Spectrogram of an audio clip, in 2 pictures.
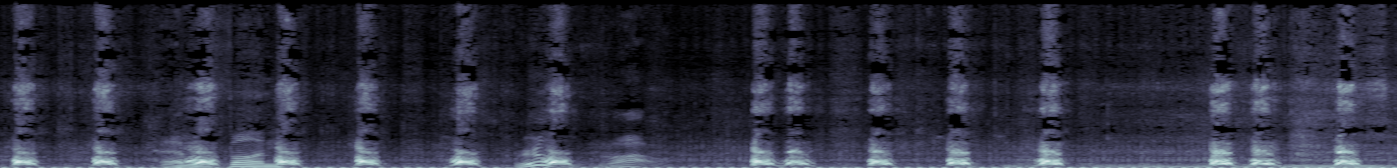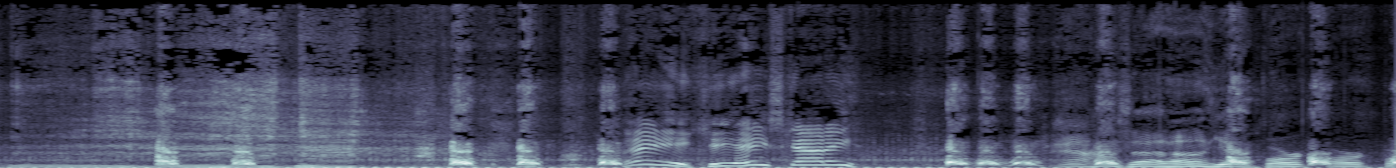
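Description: A motorcycle engine idles with a steady low thumping close by.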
